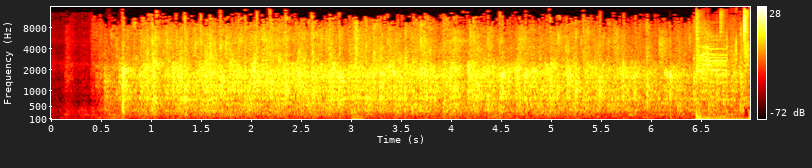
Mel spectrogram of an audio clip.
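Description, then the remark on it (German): Long, sustained, dense applause from a large lecture audience at the Alfred-Krupp-Wissenschaftskolleg in Greifswald for Harald Buchmann, professor of forest ecology at ETH Zürich, after his talk on the forest and climate change. It rises quickly and holds steady at full strength for several seconds, with a louder burst of noise near the end. “Langer, ausführlicher Applaus im Alfred-Krupp-Wissenschaftskolleg in Greifswald für Harald Buchmann, Professor für Waldökologie an der ETH Zürich.”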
